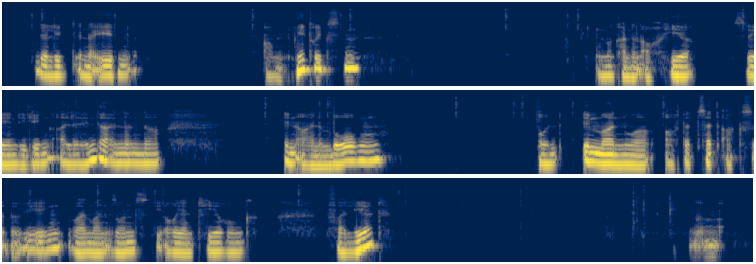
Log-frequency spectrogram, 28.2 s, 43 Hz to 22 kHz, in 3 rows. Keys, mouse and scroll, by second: 0.3 click, 1.3-3.0 drag, 4.1 click, 5.1-6.2 drag, 6.9 click, 8.2 click, 10.1 click, 11.0-12.6 drag, 13.2 click, 14.3 click, 15.7 click, 16.4-17.6 drag, 18.1 click, 19.0 click, 20.6 click, 21.2-22.4 drag, 23.6 click, 24.5 click, 25.3 g, 26.6 right click, 27.2-28.1 alt+middle drag.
